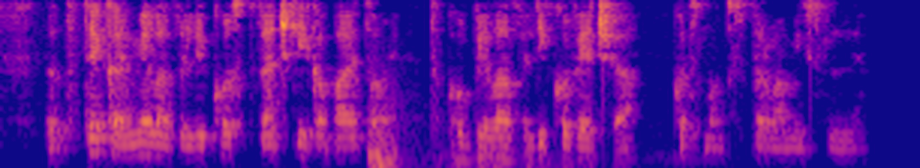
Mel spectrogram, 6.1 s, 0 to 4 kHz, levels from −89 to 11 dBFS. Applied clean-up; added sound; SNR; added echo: neural mask model RNNoise.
